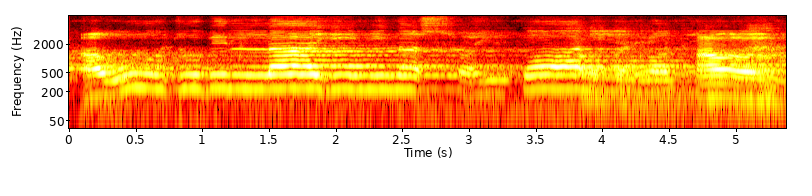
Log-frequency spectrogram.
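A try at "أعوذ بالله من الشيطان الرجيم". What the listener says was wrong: আবার সেই ভুল হয়েছে। না, আউ না, আউ। আর শাইতানুর না, নির। শাইতানির রাজিম।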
